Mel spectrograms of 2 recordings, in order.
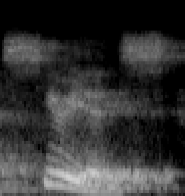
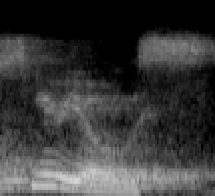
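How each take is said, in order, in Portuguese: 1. O final é falado com um som simples de 'us'. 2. O final é falado com um som de 'o-us'. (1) "tu sempre vai falar us" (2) "não serious"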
